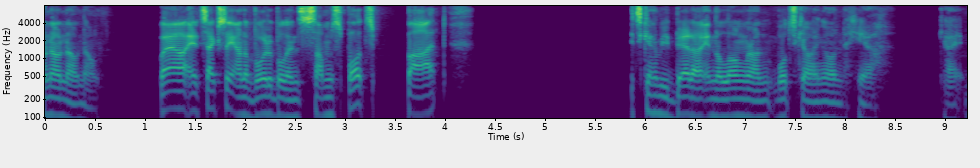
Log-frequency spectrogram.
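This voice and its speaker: A man's voice: fairly low pitch, no room sound, studio quality. A middle-aged man, chatting and thinking aloud while he streams a building game live. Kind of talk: live gameplay commentary.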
